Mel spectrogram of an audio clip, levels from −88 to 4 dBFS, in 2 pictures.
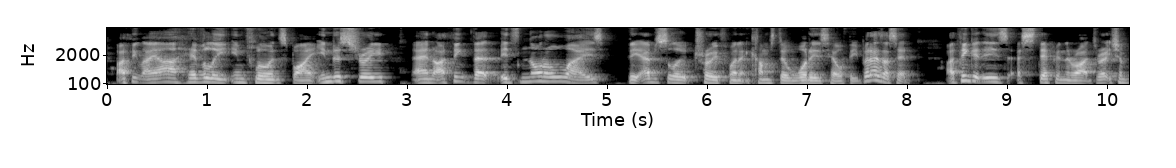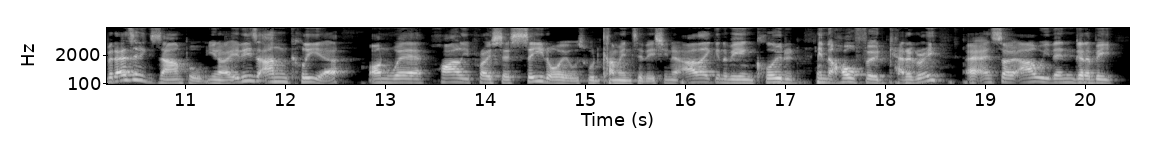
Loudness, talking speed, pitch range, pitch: -20 LUFS, 230 wpm, 125-165 Hz, 145 Hz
